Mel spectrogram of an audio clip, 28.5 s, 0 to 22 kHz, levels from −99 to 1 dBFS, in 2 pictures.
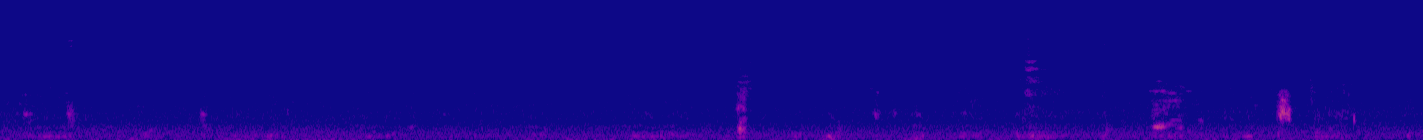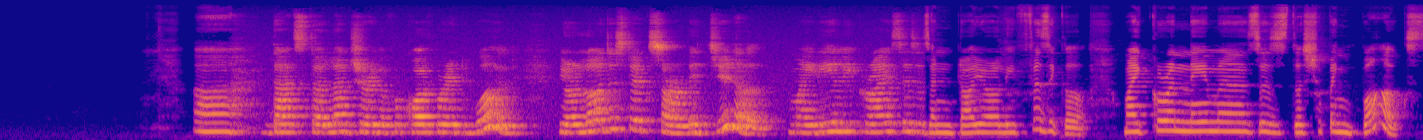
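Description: The close microphone likely dropped out from 16.56 s to 23.46 s, leaving the recording on a distant microphone for almost seven seconds. This is a switch to a distant microphone: the speech turns roomy and hollow at once, thinner in the bass, with room noise rising to roughly 30 dB below the speech. The overall level stays about the same, and the change into and out of this sound is abrupt at both ends.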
